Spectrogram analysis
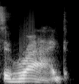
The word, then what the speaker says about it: rag: sound too in English, it's rag. And there's a difference between the rag and wag.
